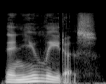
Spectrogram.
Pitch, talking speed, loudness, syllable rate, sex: 115 Hz, 225 wpm, -15 LUFS, 4.4 syllables/s, male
